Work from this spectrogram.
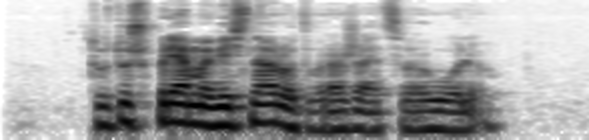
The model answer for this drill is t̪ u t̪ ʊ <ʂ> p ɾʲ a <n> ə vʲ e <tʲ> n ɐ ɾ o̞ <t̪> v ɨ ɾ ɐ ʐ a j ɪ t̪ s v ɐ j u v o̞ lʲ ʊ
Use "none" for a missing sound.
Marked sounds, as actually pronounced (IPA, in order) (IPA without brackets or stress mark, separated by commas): ʂ, m, sʲ, t̪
